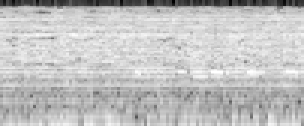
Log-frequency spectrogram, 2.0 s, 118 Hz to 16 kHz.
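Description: Handheld angle grinder with an abrasive disc grinding the rusted sheet-steel rocker panel of a BMW E36, running steadily under load.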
